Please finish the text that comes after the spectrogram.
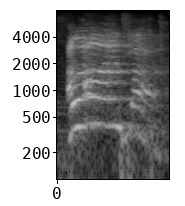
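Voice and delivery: high, loud call to the crowd; rallying cry. Real, not acted. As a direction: shout the slogan out to rally everyone.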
